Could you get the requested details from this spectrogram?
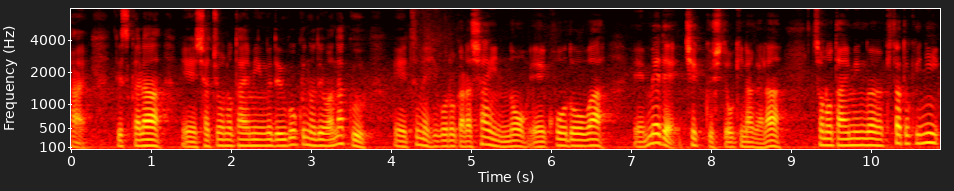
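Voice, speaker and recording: This man talks at a moderate pace with a dark, mellow tone, medium pitch and ordinary pitch variation. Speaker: business consultant. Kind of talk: monologue podcast.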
